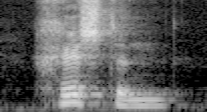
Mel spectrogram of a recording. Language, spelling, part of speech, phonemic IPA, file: Dutch, gristen, verb / noun, /ɣrɪs.tən/, Nl-gristen.ogg
- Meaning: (verb) inflection of grissen: 1. plural past indicative 2. plural past subjunctive; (noun) 1. obsolete spelling of christen 2. Jesus freak, God botherer (pejorative for conservative Christians)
